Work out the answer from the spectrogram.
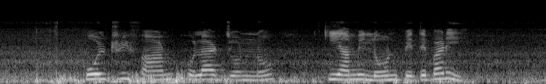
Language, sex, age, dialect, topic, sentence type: Bengali, female, 36-40, Rajbangshi, banking, question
